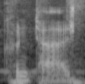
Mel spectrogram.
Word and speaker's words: Countach: The name originated from the word pronounced Countach, an exclamation of the astonishment in the Piedmontese language.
